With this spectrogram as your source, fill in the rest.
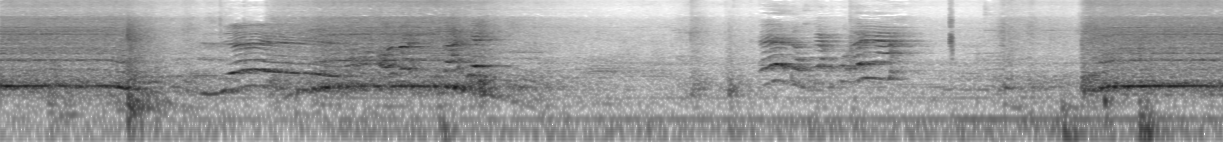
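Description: A small electric toy motor whines steadily.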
